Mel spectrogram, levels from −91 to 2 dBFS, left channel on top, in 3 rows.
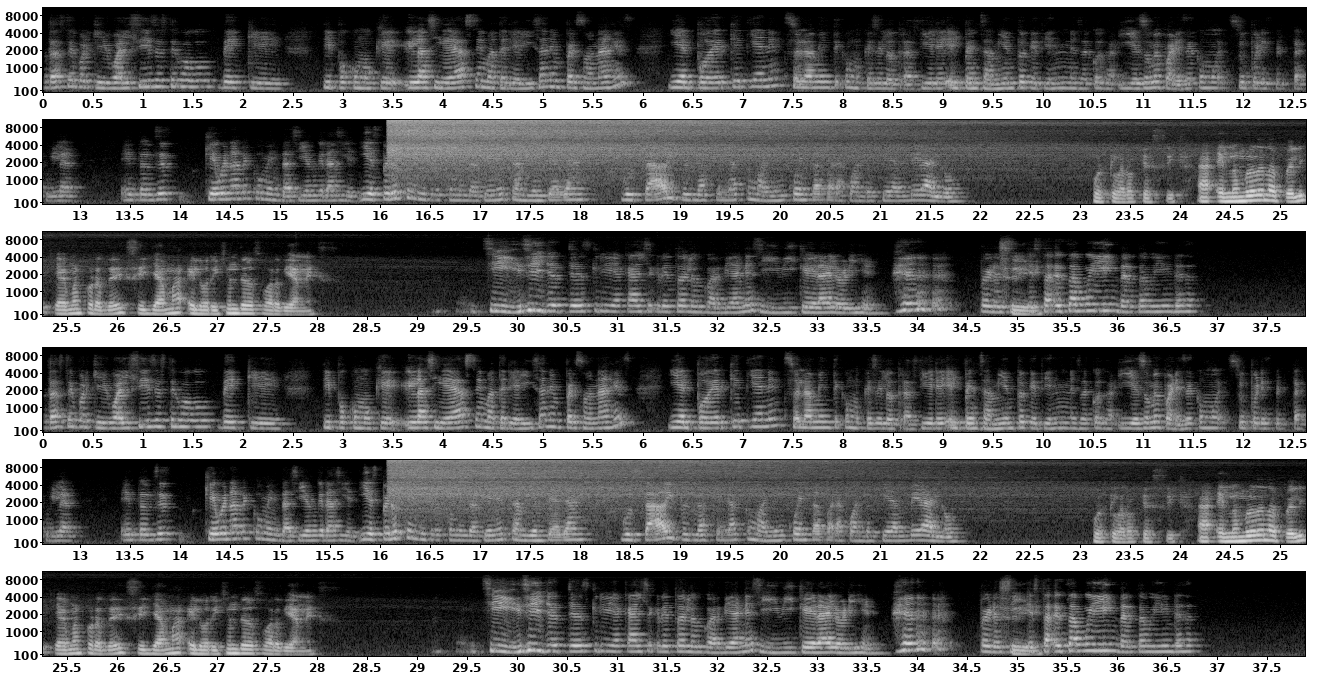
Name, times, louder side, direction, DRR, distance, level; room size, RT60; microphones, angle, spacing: voice 1, 0.0-2.4 2.8-5.8 6.2-12.9 13.4-13.9 14.2-21.8 29.1-34.3 34.6-36.7, right 2 dB, 35° right, 2 dB, 1.9 m, -28 dB
Hiss, 16.1-23.5, left 7 dB, 25° left, 0.9 m, -26 dB
voice 2, 23.1-28.0 34.8-35.2, left 1 dB, 10° left, 8 dB, 0.3 m, -21 dB
9.6 x 3.8 x 3.1 m, 0.28 s
head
